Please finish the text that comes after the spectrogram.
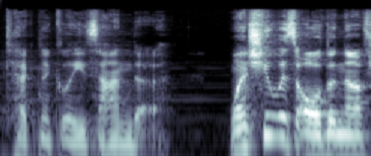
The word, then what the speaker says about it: Sander: use the Americanized pronunciation of her last name sander the German pronunciation is as I said Technically zanda when she was old enough she enrolled in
